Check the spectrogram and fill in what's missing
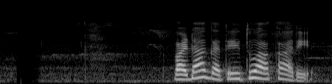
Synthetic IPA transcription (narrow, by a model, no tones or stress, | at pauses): ʋɐɖaːɡɐt̪eit̪uaːkaːɾḛ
